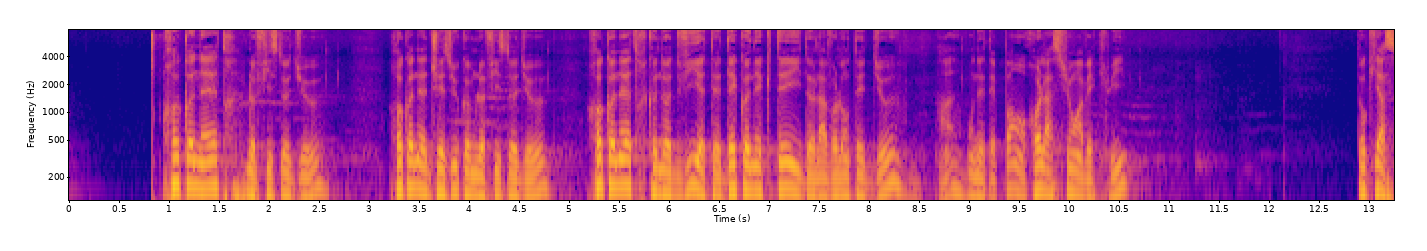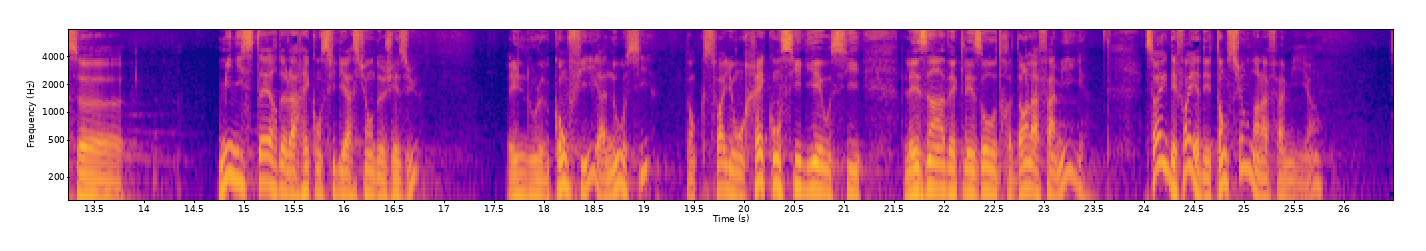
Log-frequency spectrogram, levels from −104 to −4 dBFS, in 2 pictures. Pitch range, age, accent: 105-145 Hz, 40-59, French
